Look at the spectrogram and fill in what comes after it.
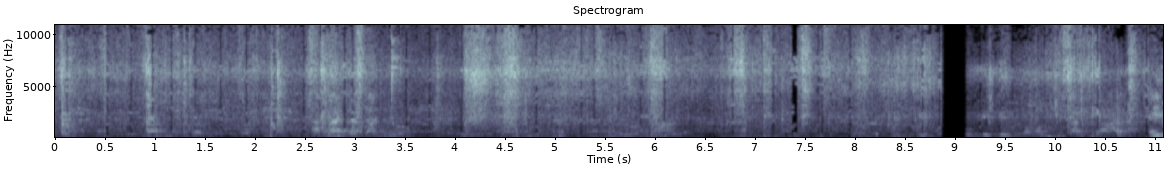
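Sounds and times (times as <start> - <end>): people talking and calling out: 0.3 - 11.0.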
